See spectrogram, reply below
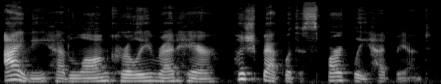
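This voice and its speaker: A woman reading a storybook aloud to children like a teacher, with expressive, deliberate and emphatic phrasing. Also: low voice.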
